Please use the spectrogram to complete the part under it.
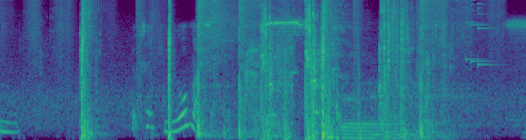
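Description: A sword strikes a creature with repeated thuds.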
